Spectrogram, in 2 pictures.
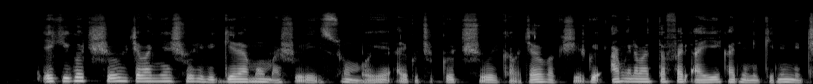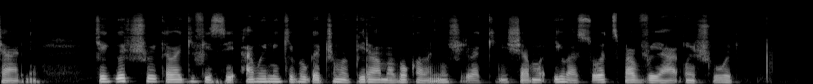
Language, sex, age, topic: Rundi, male, 18-24, education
